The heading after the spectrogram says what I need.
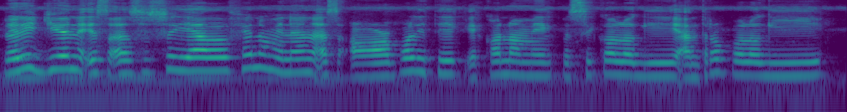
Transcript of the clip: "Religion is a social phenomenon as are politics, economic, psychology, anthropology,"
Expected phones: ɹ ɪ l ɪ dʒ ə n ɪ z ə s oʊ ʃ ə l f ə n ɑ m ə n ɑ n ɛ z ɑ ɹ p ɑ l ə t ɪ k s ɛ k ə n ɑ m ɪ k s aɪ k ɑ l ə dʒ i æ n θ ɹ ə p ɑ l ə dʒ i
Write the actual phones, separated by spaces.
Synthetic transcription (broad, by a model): ɹ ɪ l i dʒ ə n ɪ s ə s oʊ s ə l f ə n ɑ m ə n ɑ n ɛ s ɑ ɹ p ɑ l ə t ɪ k ɛ k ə n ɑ m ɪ k s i k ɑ l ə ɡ i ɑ n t ɹ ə p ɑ l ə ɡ i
